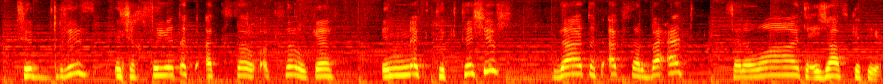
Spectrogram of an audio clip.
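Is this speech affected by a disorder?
Yes: stuttering; milder than many others, therapy begun about two years ago, cognitive behavioral therapy, strategy training; here prolonged sounds.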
